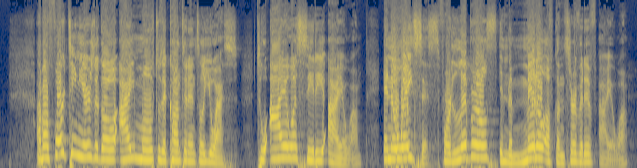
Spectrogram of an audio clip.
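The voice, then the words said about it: Thick Latino accent. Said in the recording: “people started making comments about my accent... Your accent is so thick.”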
